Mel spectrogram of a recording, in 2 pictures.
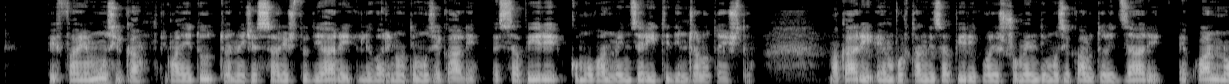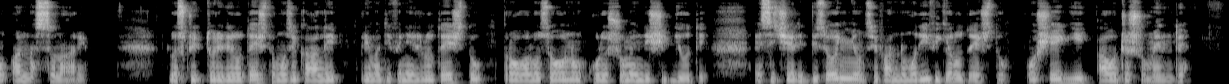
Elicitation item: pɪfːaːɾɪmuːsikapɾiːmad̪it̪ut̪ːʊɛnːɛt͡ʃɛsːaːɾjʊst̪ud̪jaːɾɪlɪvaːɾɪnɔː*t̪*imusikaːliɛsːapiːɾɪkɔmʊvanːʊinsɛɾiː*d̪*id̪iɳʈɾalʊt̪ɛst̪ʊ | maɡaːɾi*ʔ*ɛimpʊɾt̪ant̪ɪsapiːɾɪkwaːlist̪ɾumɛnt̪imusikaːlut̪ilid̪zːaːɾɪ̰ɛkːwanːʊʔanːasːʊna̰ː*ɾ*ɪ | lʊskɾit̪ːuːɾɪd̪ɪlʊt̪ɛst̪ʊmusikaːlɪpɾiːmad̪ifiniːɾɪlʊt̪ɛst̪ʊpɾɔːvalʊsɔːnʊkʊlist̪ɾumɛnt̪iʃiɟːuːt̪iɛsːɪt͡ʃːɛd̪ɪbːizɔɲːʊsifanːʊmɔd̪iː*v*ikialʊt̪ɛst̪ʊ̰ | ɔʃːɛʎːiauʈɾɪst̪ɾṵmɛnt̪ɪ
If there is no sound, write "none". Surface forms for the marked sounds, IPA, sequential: t̪, t̪, ʔ, ɾ, f

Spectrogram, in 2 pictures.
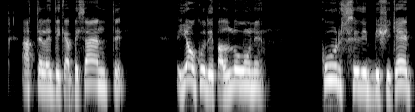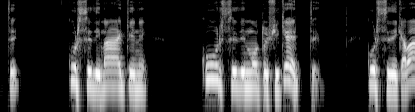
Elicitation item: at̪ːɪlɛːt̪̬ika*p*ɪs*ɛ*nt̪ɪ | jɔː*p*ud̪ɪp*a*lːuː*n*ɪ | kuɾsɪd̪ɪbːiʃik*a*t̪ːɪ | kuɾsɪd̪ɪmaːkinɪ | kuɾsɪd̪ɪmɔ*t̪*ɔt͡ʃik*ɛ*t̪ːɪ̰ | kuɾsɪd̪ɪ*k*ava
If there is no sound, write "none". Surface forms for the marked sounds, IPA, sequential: p, a, k, a, n, ɛ, t̪, ɛ, k

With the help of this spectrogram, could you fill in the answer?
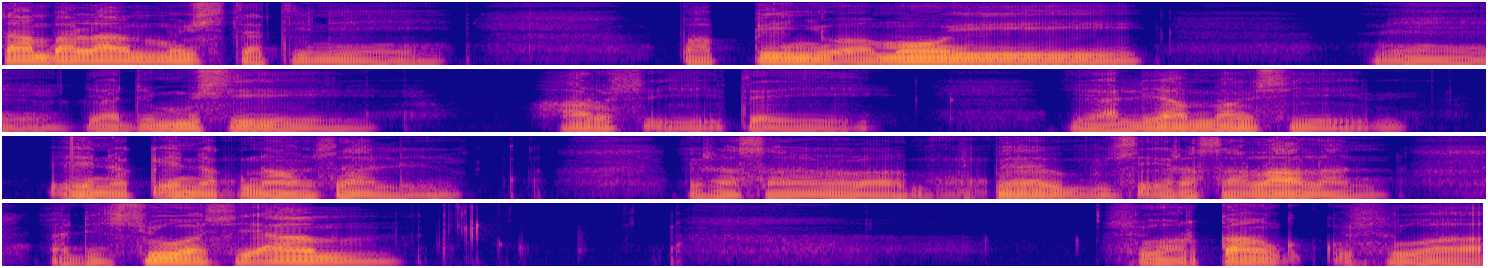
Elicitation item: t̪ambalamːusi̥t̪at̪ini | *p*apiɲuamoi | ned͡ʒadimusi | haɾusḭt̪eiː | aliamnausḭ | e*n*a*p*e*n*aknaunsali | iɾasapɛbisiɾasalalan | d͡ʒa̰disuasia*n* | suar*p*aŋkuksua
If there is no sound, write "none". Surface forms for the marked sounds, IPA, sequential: p, n, k, n, m, k

